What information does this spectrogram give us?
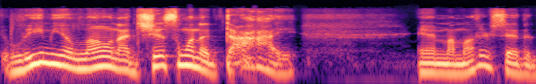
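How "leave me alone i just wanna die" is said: pleading yell, pitched high and louder; retold scream. Patient screaming at the praying nurse to go away, retold yell. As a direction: cry it out high, dragging out the last words. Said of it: "I just kept screaming at this lady".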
